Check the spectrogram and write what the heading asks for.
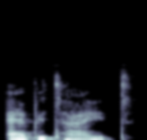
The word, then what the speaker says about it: appetite: 그다음 식욕은 appetite. Appetite. 앞에 강세가 있습니다.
